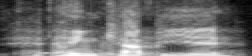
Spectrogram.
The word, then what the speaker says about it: Hincapié: Hincapi. Hincapi. Hin- Yeah, I think- there's a I little think bit of a at the end. It's Hincapié.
